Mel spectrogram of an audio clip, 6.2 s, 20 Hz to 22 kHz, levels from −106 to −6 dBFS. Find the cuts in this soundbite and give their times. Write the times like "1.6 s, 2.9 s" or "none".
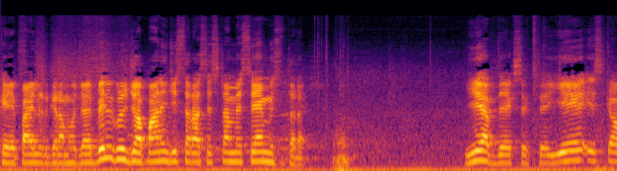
3.2 s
